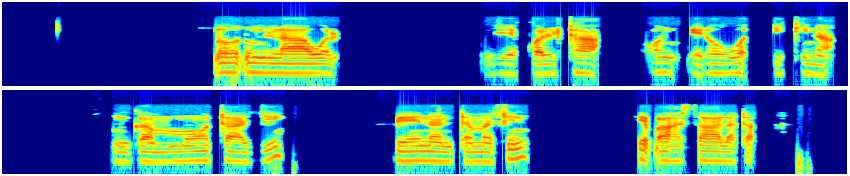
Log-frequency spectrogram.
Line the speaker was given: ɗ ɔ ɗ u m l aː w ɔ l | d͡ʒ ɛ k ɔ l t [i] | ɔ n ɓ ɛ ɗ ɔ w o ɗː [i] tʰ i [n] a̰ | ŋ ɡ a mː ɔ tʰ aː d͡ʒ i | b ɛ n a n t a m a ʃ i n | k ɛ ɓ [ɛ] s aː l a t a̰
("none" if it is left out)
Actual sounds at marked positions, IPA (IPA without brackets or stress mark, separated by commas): a, i, n, a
